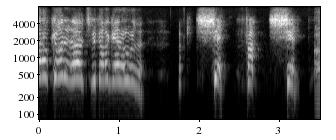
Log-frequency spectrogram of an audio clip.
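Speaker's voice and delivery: high panicked babble; high-pitched panic, jokingly replaying the moment; frantic panic. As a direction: spiral into a frightened rush. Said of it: "I should have fucking said".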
